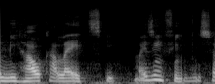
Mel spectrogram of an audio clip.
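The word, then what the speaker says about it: Michał Kalecki: econômica do economista polonismo Michel caleck que na verdade a pronúncia correta é mirrao kallete mas enfim isso é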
